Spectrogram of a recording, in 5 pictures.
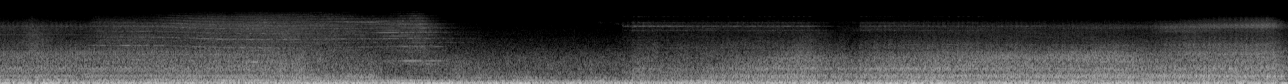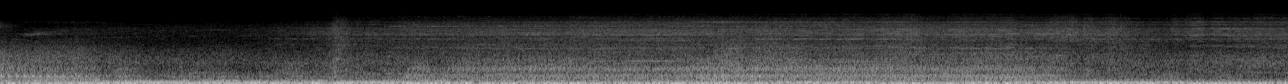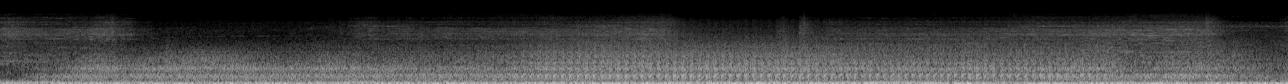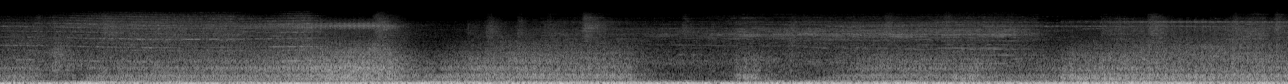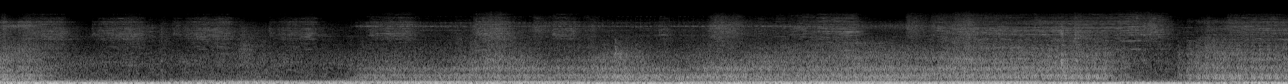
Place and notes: {"title": "Lok n Store Building plot, The river Kennet, Reading Berkshire, UK - Construction sounds of 119 riverside flats being built", "date": "2018-08-09 11:05:00", "description": "This is another recording of the building work going on across the river from me, completion is due to be Autumn 2019, I will have been driven insane by then...Sony M10 Boundary Array.", "latitude": "51.45", "longitude": "-0.97", "altitude": "40", "timezone": "GMT+1"}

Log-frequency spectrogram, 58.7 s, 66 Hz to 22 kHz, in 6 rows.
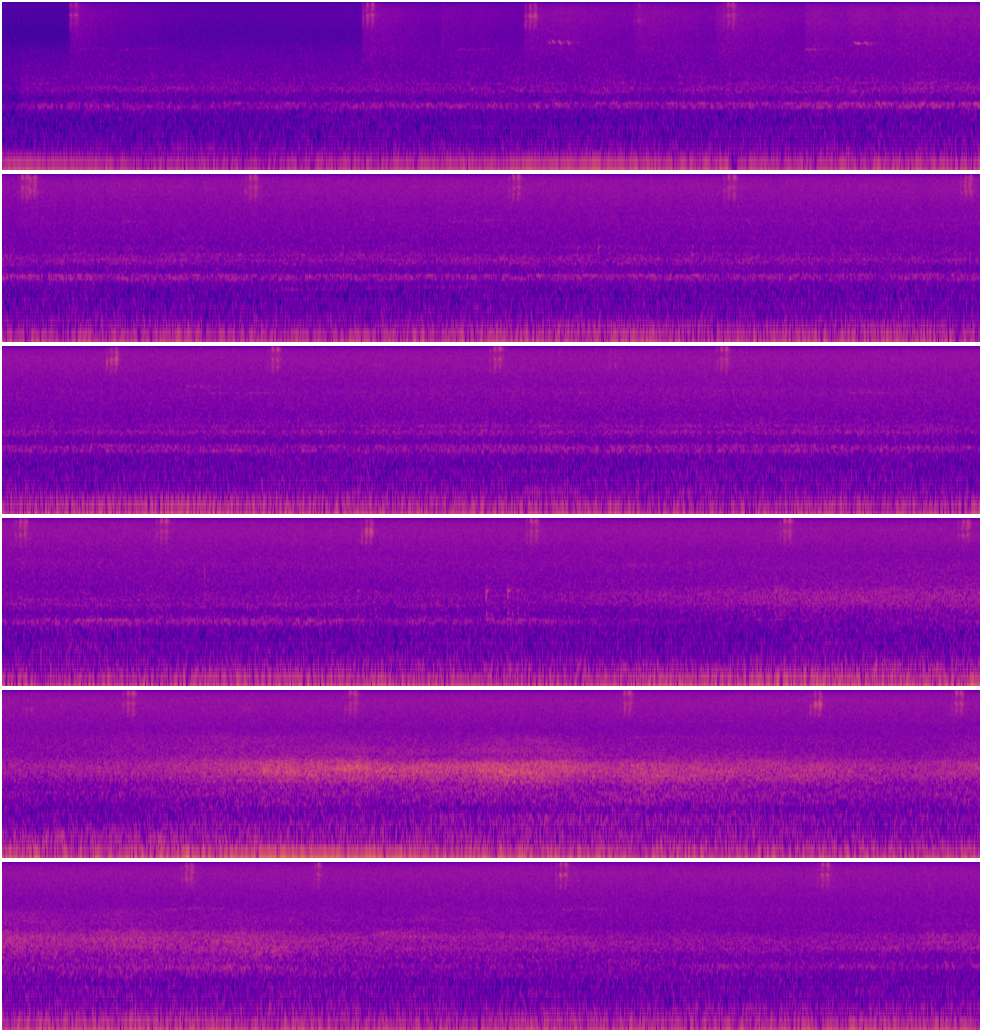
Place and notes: {"title": "Linköping S, Schweden - Sweden, Stafsäter - morning atmosphere", "date": "2013-08-21 08:00:00", "description": "Standing on a small meadow in front of the guest house in the early morning time. The overall morning silence with a group of darks barking constantly in the distance. Some traffic passing by - the sounds of insects and a wooden windplay moving in the mellow morning breeze.\nsoundmap international - social ambiences and topographic field recordings", "latitude": "58.31", "longitude": "15.67", "altitude": "112", "timezone": "Europe/Stockholm"}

